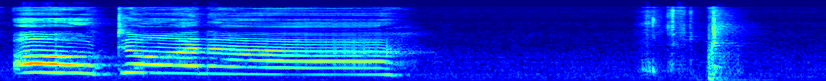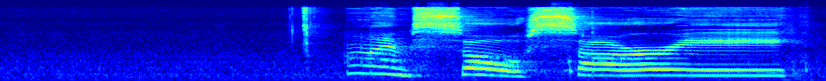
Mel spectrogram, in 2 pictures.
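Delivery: high, slow, stretched-out sorry; drawn-out sympathy. Real, not acted.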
